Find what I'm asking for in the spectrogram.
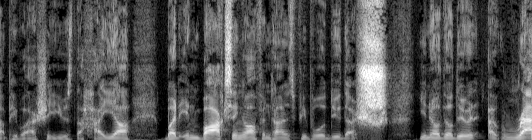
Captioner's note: exhales sharply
